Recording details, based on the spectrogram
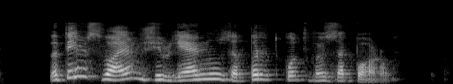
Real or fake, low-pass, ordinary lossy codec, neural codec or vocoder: fake; 7.2 kHz; AAC, 32 kbps; codec, 16 kHz, 2 kbps, FunCodec, trained on LibriTTS, 25 frames a second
